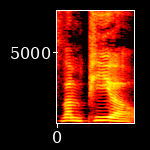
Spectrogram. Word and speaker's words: Vampir: But sometimes, just sometimes, it will be pronounced like the German W. Remember? V. Like in the words Vampir or Vulkan.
